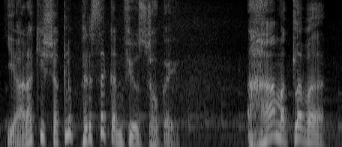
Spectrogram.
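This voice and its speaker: Animated male dramatic story narrator. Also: mid-range voice, fast. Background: music.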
